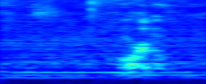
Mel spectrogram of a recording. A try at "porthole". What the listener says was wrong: You're saying portal. That's porthole.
